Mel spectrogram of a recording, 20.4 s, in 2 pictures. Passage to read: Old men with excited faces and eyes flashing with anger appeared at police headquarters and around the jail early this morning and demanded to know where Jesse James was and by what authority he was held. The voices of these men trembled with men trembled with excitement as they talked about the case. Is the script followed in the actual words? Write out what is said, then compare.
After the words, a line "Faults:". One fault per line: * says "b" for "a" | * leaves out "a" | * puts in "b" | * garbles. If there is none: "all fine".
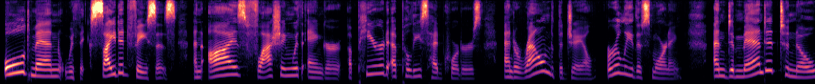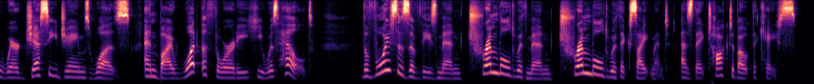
Old men with excited faces and eyes flashing with anger appeared at police headquarters and around the jail early this morning and demanded to know where Jesse James was and by what authority he was held. The voices of these men trembled with men trembled with excitement as they talked about the case.
Faults:
all fine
